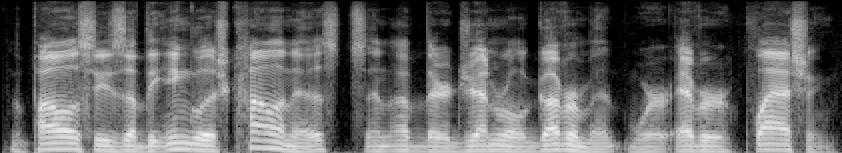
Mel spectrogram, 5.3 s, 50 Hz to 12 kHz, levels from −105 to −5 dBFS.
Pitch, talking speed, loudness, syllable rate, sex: 105 Hz, 160 wpm, -18 LUFS, 5.2 syllables/s, male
